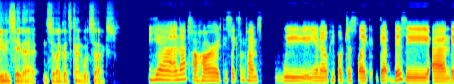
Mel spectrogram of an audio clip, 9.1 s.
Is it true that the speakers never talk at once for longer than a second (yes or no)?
yes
